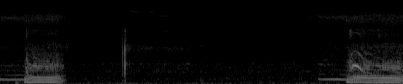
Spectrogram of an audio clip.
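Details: Taro, a rescued cat taken in October 2024, aged about 10 to 14 and nearly toothless, sleeps with very rough breathing: two harsh snores framing a quiet gap with a single sharp click.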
